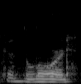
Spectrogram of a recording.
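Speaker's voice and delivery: low, soft exhalation of dismay; stunned murmur. Real, not acted. Reader stunned by what Spirit gives, stunned murmur. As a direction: drop right down, almost to yourself.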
